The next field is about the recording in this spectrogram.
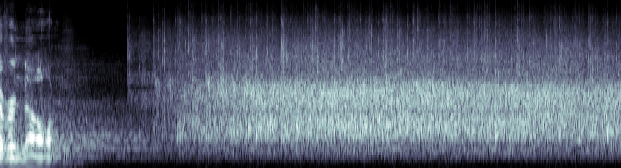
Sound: applause

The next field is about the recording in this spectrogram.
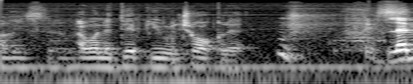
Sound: chuckles

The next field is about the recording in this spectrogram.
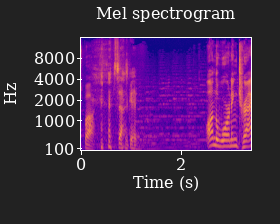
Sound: laughing

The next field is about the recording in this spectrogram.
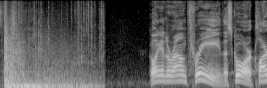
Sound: crashing sound

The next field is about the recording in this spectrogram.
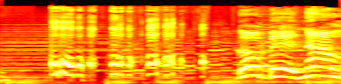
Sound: laughter

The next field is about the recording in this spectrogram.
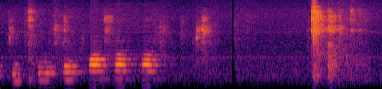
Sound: makes the monkey sound

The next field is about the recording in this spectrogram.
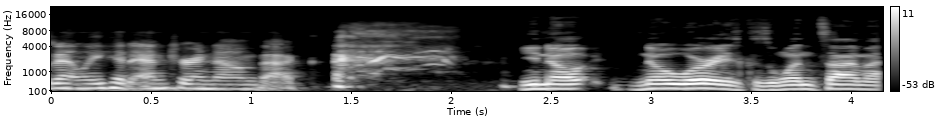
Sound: laughter

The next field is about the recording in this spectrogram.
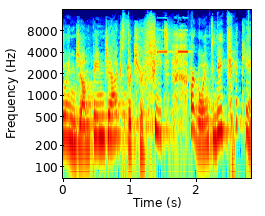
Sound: timer beeps

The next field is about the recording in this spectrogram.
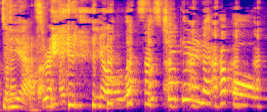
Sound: laughs

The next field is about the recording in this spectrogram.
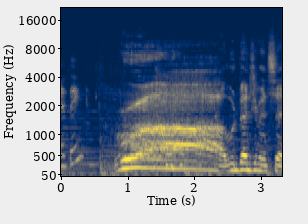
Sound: roars

